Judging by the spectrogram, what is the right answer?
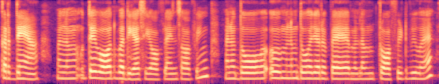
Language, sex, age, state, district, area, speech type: Punjabi, female, 18-30, Punjab, Shaheed Bhagat Singh Nagar, rural, spontaneous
